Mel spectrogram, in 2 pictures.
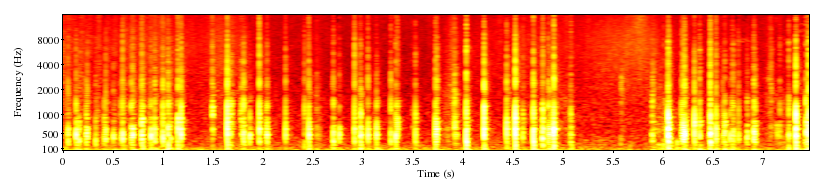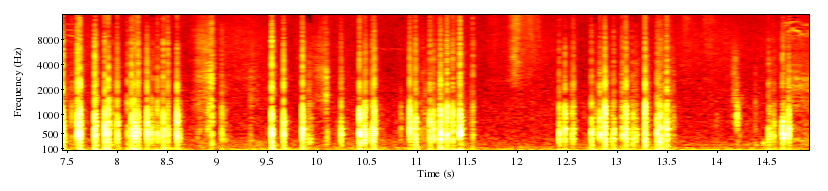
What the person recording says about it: This is tapping on faux leather, along with some light scratching/brushing my hand along its surface.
